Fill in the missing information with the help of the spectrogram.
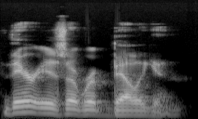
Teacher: With the word rebellion, we put the stress on the second syllable.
